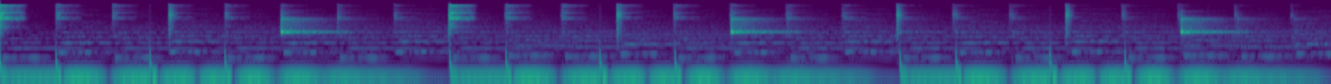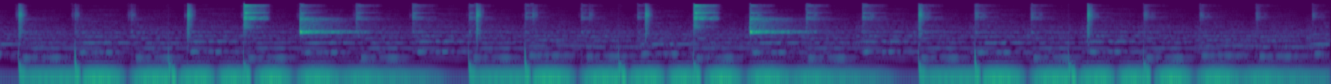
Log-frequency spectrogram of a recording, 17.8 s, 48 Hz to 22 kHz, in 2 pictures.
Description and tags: Rap / Hip-hop Loop [2014]
Hope you enjoy, leave feedback please! Created with FL studio using "Trappy Kick - Ollie Ollie" Sawer and a few preset sounds that were included with FL.[August 20, 1:30 am] Florida
2014, Hip-Hop, horror, New, Rap, Trap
